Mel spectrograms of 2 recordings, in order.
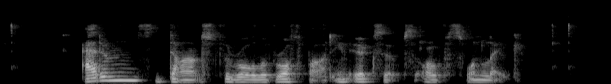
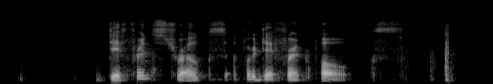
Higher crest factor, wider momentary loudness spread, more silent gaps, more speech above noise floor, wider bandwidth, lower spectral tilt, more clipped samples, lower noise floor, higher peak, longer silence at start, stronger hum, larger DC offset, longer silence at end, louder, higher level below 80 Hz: about the same, 20 dB vs 22 dB; first, 22 LU vs 18 LU; neither; second, 37 dB vs 51 dB; second, 7.2 kHz vs 8.8 kHz; first, -6.5 dB/octave vs -4 dB/octave; neither; second, -64 dBFS vs -81 dBFS; about the same, -8 dBFS vs -10 dBFS; second, 0.8 s vs 0.95 s; neither; neither; first, 0.9 s vs 0.45 s; about the same, -28 LUFS vs -29 LUFS; first, -66 dBFS vs -76 dBFS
